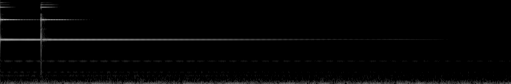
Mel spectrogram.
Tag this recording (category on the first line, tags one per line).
Instrument samples > Other
meditation
bowls
tibetan
tibet
buddhist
